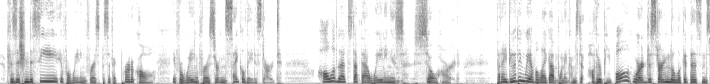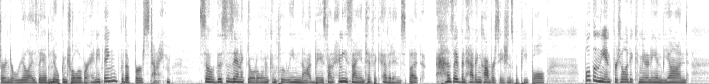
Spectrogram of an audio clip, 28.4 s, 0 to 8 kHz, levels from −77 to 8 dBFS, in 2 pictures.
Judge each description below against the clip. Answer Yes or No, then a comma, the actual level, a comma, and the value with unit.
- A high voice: Yes, high, 215 Hz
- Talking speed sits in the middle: Yes, average, 195 wpm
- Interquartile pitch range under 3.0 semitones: Yes, narrow, 2.6 semitones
